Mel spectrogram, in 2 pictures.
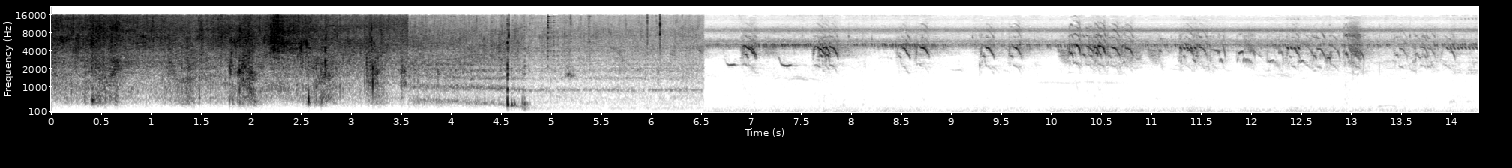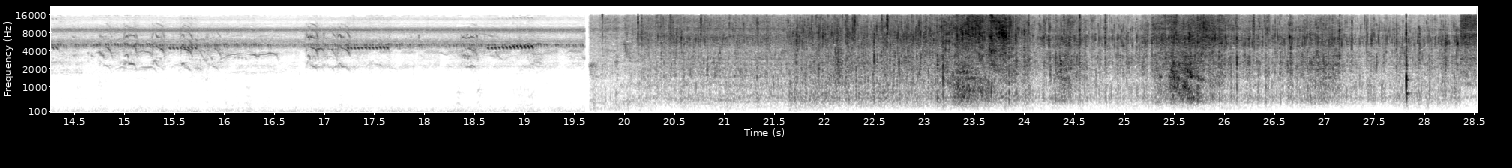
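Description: Duck curry frying and sizzling in hot oil with masala, giving way for about thirteen seconds to a quiet stretch of small birds chirping before the sizzling returns.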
